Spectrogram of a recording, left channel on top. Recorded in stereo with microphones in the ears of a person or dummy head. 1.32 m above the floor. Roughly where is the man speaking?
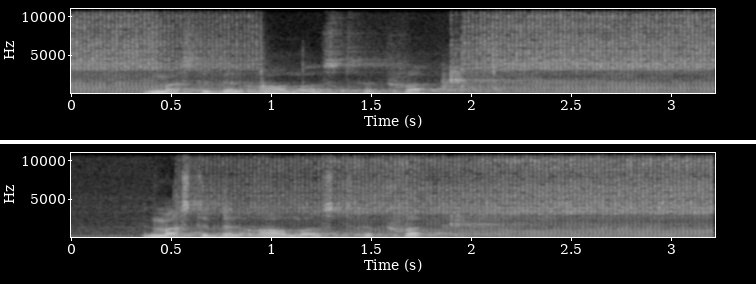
Right.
